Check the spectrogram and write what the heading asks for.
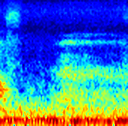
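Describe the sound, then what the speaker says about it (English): A single quiet, deep inhaled breath, drawn in softly and evenly close to the microphone during a head-to-toe guided relaxation. "Take a deep breath in again."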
